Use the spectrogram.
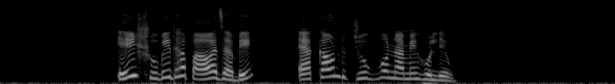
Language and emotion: Bengali, neutral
